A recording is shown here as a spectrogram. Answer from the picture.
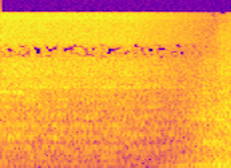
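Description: Steady hiss of amplified static-camera audio, with a faint, thin, high-pitched scream trailing off in the first moments, which one host takes for a fox screaming.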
